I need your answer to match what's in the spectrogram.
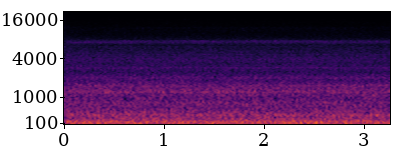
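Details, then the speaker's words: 2004 Toyota Camry after blower motor and blower resistor replacement: steady, strong, even rush of air with low fan hum, no ticking or squeal, on low to highest settings; normal blower operation. "blowing nice and strong turn it down off and we have all settings low medium"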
